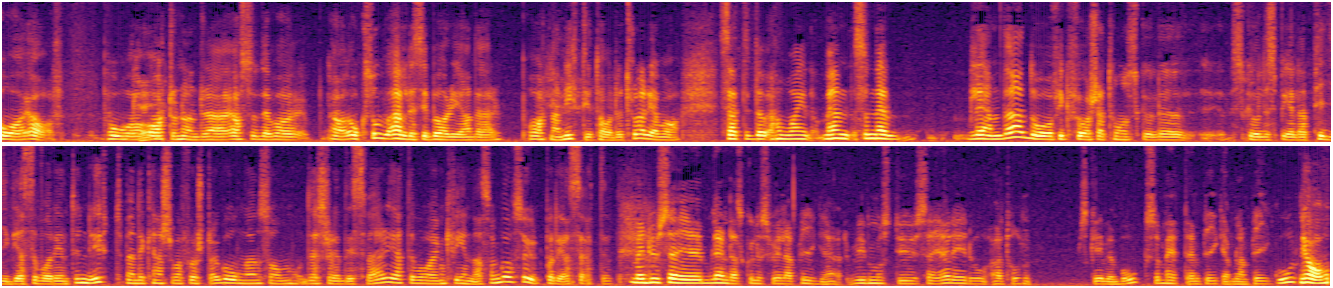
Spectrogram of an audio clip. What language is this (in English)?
Swedish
